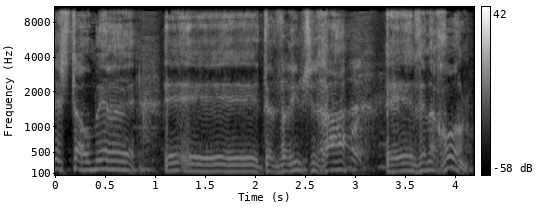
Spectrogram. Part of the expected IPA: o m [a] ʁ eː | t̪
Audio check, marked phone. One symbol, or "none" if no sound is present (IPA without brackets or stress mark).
e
